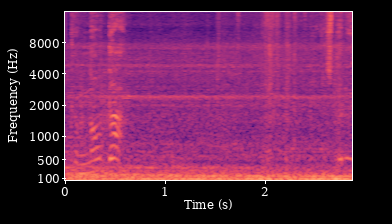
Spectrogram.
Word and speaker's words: Nendaz: Eh bien écoutez, on revient de Nandaz. Donc non, c'est pas Nandaz, c'est Nanda. Ouais. Nanda. Oui. Nanda. On Prononce dit pas pas le le Z, Z. c'est comme Chamonix, on dit pas le X.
